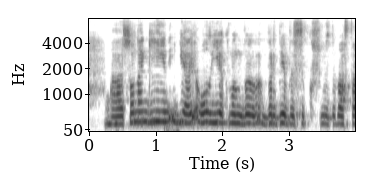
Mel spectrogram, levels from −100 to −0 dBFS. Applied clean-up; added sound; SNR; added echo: none; none; none; none.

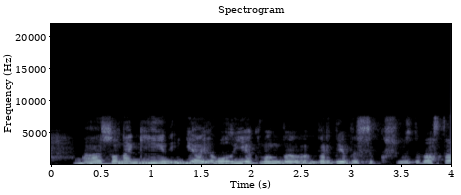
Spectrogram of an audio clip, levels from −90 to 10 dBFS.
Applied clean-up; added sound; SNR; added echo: none; Bowed string instrument; 18 dB; none.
